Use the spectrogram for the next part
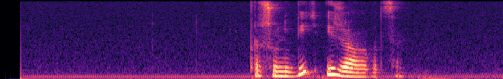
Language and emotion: Russian, neutral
